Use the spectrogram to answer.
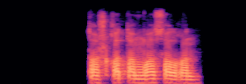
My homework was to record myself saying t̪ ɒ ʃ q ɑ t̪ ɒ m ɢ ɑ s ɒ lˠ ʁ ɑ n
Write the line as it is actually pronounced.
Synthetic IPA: t̪ ɒ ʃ q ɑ t̪ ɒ m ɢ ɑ s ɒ lˠ ʁ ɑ n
